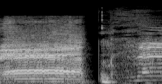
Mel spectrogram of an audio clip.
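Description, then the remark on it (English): A sheep lets out a long, wavering bleat, loud, followed by a shorter second bleat after a brief pause, with no talking. “I don't have a sound for seal. Oh. How about sheep?”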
